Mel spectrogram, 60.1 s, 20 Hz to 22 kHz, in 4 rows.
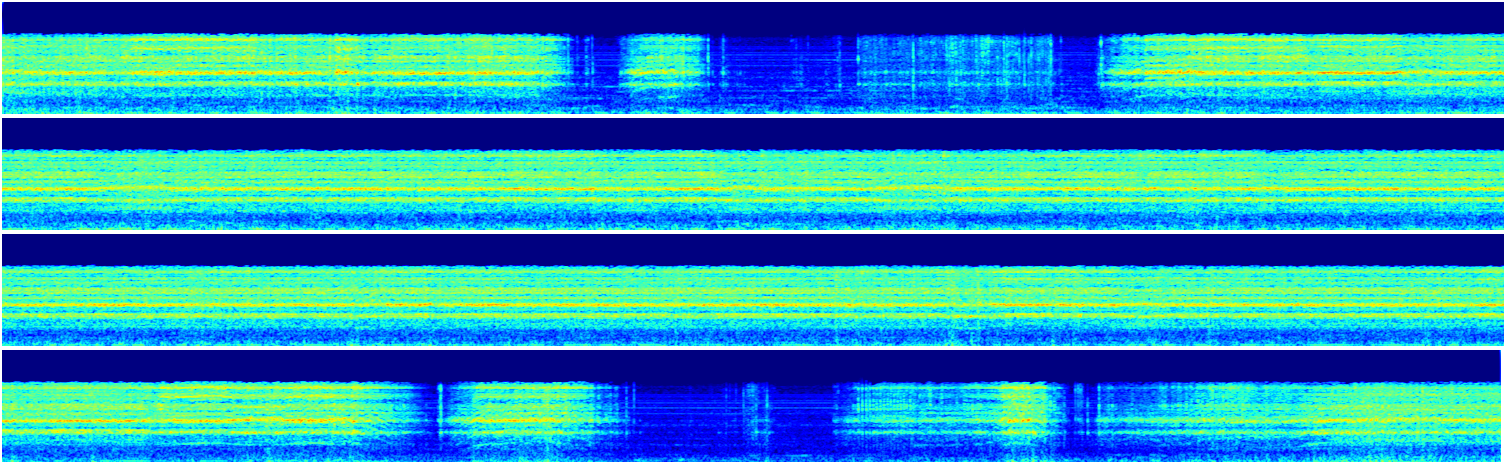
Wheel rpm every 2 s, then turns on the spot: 160, 160, 130, 30, 10, 50, 160, 160, 160, 160, 160, 160, 160, 160, 160, 160, 160, 160, 160, 160, 160, 160, 160, 160, 90, 60, 10, 30, 70, 150.
8-10 50-52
